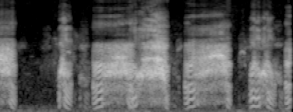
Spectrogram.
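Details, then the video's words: American white pelican in the wild giving harsh, raspy squawks in bursts of about half a second, repeated several times with short gaps. "American white pelican sound effects | Real pelican sounds"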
